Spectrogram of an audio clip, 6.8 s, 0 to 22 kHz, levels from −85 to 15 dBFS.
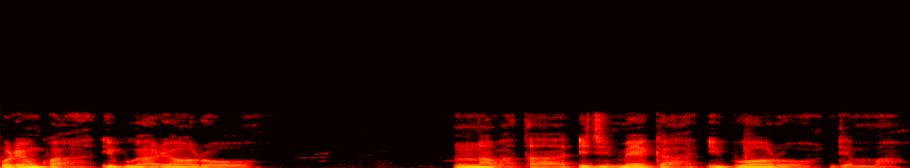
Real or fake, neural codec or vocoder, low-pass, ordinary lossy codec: real; none; 7.2 kHz; none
